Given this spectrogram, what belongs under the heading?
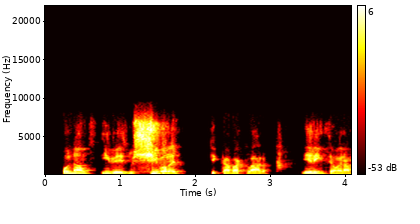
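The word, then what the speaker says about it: שיבולת: eles a eles diga eu quero atravessar o shibolet shibolet ficava Claro que ele era da Tribo de Efraim se o pobre homem dissesse quero atravessar o cbol ou não em vez do shibolet ficava Claro ele então era morto sem piedade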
